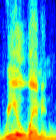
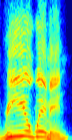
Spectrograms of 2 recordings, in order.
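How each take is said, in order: First: Real leaned on, falling; stress on real. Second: Real jumps much higher; real pitched way up, hammered; stress on real. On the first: Repeating real women with firm stress. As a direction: weighs the word real. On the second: Repeating real women, the word real pushed up high. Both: Shown as a demonstration.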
